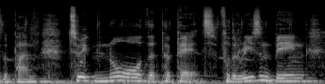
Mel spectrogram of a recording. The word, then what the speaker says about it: pipette: call a pipette right it's pronounced differently in different spaces in the world some people call it pippets some people call pipettes whatever pipettes that's what i call it all right that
